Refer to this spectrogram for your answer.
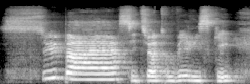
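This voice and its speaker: A woman reading a children's picture book aloud, pausing to ask her young listeners questions. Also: high voice. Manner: slow, animated, quizzes young listeners. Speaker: storyteller for children. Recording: roomy, distant from the mic.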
